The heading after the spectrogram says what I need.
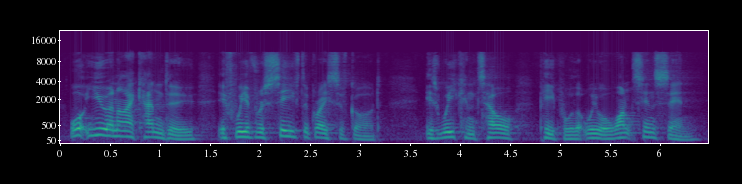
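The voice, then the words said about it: North London English accent. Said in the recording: “I'm a lad who grew up in North London ... My accent is a bit rough in patches.”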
